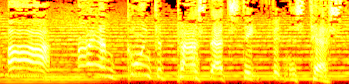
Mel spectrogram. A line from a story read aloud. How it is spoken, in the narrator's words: she screams, pulling herself up to the bar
